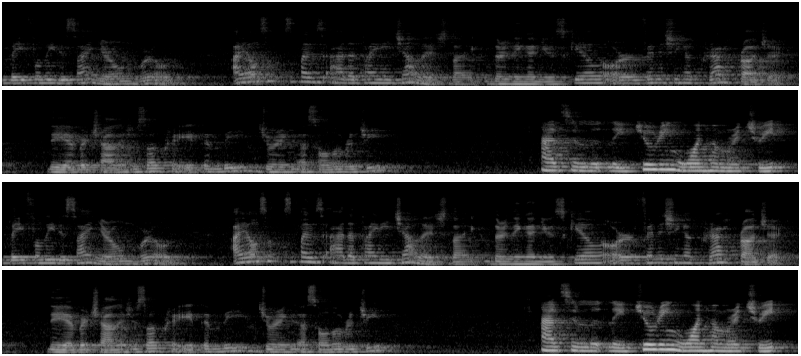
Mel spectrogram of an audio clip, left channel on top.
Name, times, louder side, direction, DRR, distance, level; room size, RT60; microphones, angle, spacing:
voice 1, 0.0-1.8 2.3-7.8 8.4-11.8, right 2 dB, 90° right, 7 dB, 1.5 m, -36 dB
voice 2, 13.4-15.7, right 2 dB, 30° right, 9 dB, 0.7 m, -26 dB
14.5 x 11.0 x 7.0 m, 1.3 s
head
